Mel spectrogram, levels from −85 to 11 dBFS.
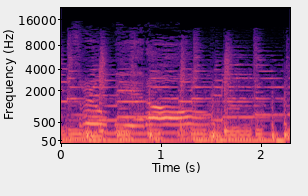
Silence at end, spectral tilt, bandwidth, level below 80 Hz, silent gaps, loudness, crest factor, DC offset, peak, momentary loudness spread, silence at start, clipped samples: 0 s; -6.5 dB/octave; 12.5 kHz; -20 dBFS; none; -14 LUFS; 14 dB; under 0.1%; 0 dBFS; 6 LU; 0 s; under 0.1%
